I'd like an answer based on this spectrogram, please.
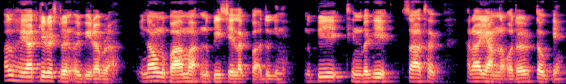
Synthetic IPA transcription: ɐlɦɐjat̚kiɾestuɾento̰jbiɾabɾa̰ | inawnupaɐmɐnupiselɐk̚bɐ̰ːduɡini | nupitʰinbɐɡisatʰɐk̚ | hɐɾajamnɐ̰ʔo̰dɐɾtɐwɡe

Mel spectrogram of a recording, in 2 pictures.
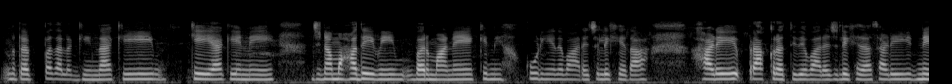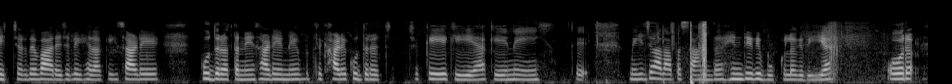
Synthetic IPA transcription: mət̪ləb̚pət̪aːləɡĩːnd̪akɪ | keːɛːkeːneĩːd͡ʒɪnãːməɦãːd̪eːʋĩːbəɾmãːneːkɪnkʊɽɪjãːd̪eːbaːɾeːt͡ʃəlɪkʰeːd̪aːsaːɽeːpɾaːkɾɪt̪iːd̪eːbaːɾeːt͡ʃəlɪkʰeːd̪aːsaːɽiːneːt͡ʃəɾd̪eːbaːɾeːt͡ʃlɪkʰeːd̪aːkɪsaːɽeːkʊd̪ɾət̪neːsaːɽeːneːmət̪lsʰaːɽeːkʊd̪ɾət̪t͡ʃkeːkeɛːkeːneĩːt̪eːmɛ̃ːid͡ʒjaːd̪aːpəsənd̪ɦɪnd̪iːd̪iːbʊkləɡd̪iːɛːɔːɾ

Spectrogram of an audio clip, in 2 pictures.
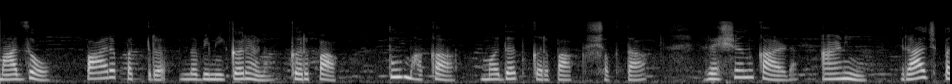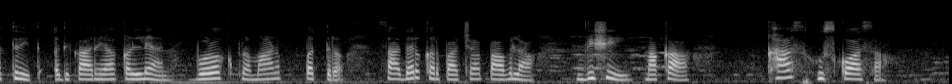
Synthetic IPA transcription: mad͡zʱɔ | paɾpət̪ɾənəʋinikəɾəɳkəɾpak̚ | t̪ũm̤akaməd̪ət̪kəɾpakɕəkt̪a | ɾɛɕənkaɾɽaɽ̃iɾad͡zpət̪ɾiːt̪əd̪ʱikaɾjakəɭljanʋəɭəkʰpɾəmaɳ̃ | pət̪ɾəsad̪əɾkəɾpat͡ɕjapaʋlaʋiɕim̤aka | kʰashuskɔasa

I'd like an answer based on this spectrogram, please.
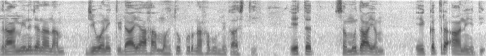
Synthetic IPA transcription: ɡɾaːmiːnɐd͡ʒɐnaːnaːm | d͡ʒiːʋɐnekɾiɽaːjaːɦɐ̆mɐɦɐt̪ʋɐpuːɾɳaːɦɐ̆bʱuːmikaːst̪i | eːt̪ɐt̪̚ | sɐmud̪aːjɐm | eːkɐt̪ɾɐʔaːnɐjɐt̪i

